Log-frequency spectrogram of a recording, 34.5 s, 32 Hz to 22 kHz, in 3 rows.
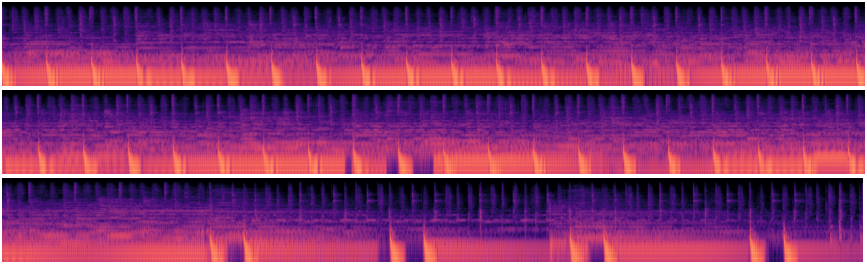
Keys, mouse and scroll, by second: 0.3 click, 1.2 middle click, 1.6 Tab, 1.8 middle drag, 2.2 ctrl+r, 3.5 ctrl+b, 4.6 Tab, 5.0-5.8 drag, 6.3 drag, 6.5 middle click, 6.6 click, 7.0 shift+drag, 7.7 shift+drag, 8.0 middle drag, 9.0 shift+right click, 9.4 shift+a, 12.2 ctrl+3, 12.7-13.2 right drag, 14.1 Tab, 14.4 s, 16.2 Tab, 16.8 middle drag, 18.2 click, 19.6 click, 20.2-20.9 drag, 21.5 click, 23.3 click, 23.7 middle click, 24.1 click, 24.5 Tab, 24.8 z, 25.3 2, 26.9 ctrl+shift+s, 28.0 x, 29.5 z, 30.0 Tab, 30.5 shift+a, 32.0 ctrl+3, 32.3 click, 32.9 Tab, 33.1 s.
